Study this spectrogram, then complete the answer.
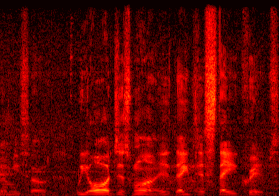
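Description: A man speaks at a fairly quick pace with ordinary pitch variation, in a dry sound with no echo and noticeable background noise. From South Central Los Angeles. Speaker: rapper. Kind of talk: casual street interview. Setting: outdoors walking on street. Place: street.

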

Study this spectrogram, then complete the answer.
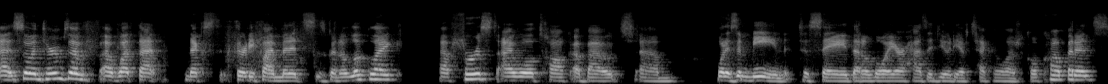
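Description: Against a quiet background, a woman with an ordinary speaking voice talks at a moderate pace, at a medium pitch and with ordinary pitch variation. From Canada. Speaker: law professor. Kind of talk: lecture. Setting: video call. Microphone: webcam.

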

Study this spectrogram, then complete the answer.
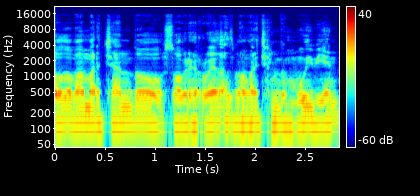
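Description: A man talking at a fairly slow pace, the sound dry with no echo. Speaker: vlogger on a fitness journey. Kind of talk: casual vlog chat. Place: car. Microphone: phone near.

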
